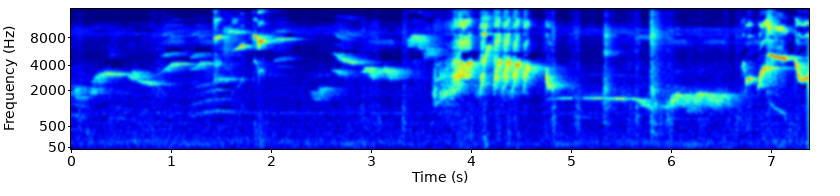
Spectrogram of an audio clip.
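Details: Orange-headed thrush, known as anis merah tengleng, delivering a varied song of slurred whistles and sharp high chips, a harsh buzzy rattle in the middle, then a drawn-out lower whistle and a final squeaky flourish.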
